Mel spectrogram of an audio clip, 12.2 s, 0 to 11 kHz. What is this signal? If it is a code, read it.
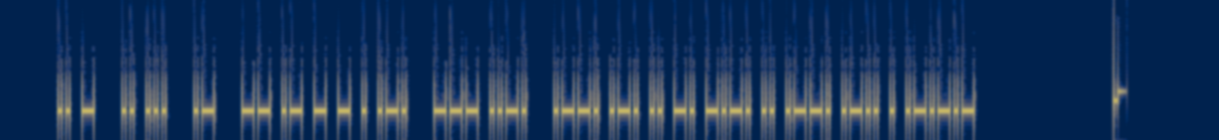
Morse code, heard as a keyed tone, about 30 wpm, 700 Hz. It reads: IT IS A MATTER OF PRINCIPLE.
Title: Sentences from Top 1400 Words 30wpm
